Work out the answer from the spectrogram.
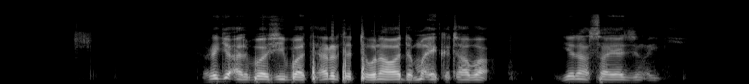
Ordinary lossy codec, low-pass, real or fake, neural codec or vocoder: none; 10.8 kHz; real; none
